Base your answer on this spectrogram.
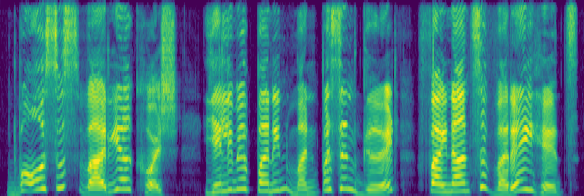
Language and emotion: Kashmiri, happy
